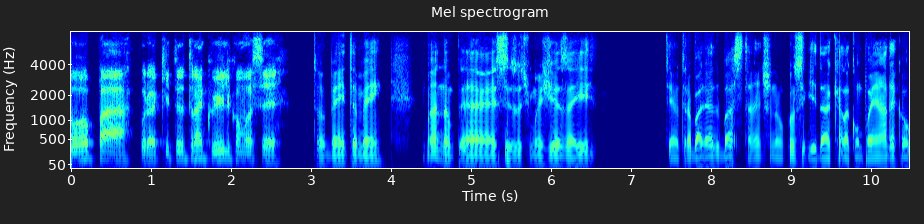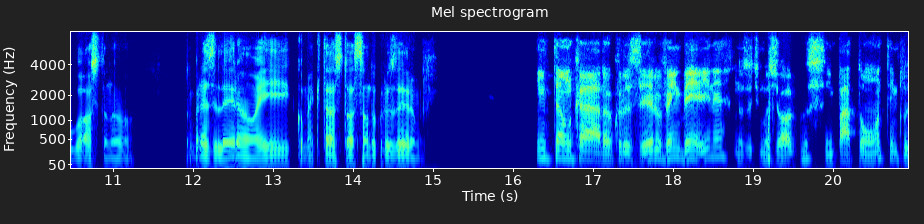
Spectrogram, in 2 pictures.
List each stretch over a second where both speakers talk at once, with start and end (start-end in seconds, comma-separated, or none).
none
